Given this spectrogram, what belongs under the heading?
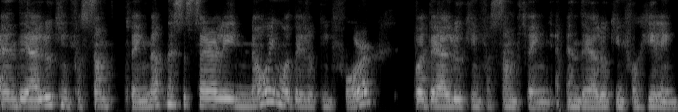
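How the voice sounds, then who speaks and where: A woman with a Polish accent speaks at a fairly low pitch. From Poland. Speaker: holistic healing practitioner. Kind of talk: panel discussion.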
